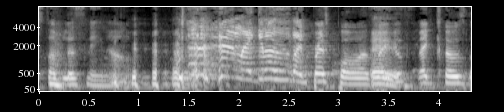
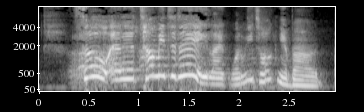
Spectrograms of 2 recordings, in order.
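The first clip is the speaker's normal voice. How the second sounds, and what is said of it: Put-on radio presenter voice. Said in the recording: “Let me try and be normal ... put on my radio voice.”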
